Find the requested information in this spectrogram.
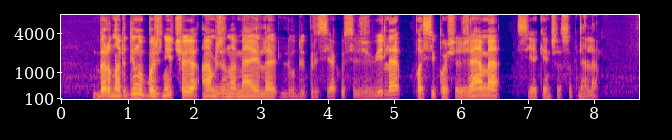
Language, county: Lithuanian, Utena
